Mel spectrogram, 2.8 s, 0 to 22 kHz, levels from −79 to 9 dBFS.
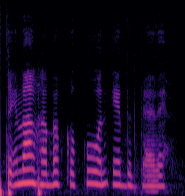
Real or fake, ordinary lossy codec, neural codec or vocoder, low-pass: fake; none; codec, 44.1 kHz, 1.7 kbps, Pupu-Codec; none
